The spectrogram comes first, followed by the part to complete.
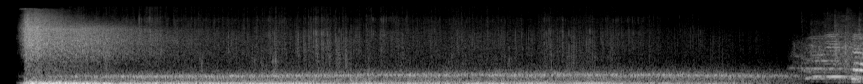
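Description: Cinematic title-card sound effect: a sudden booming hit with a hiss that dies away, followed by a low rumbling drone that slowly fades out over several seconds.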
